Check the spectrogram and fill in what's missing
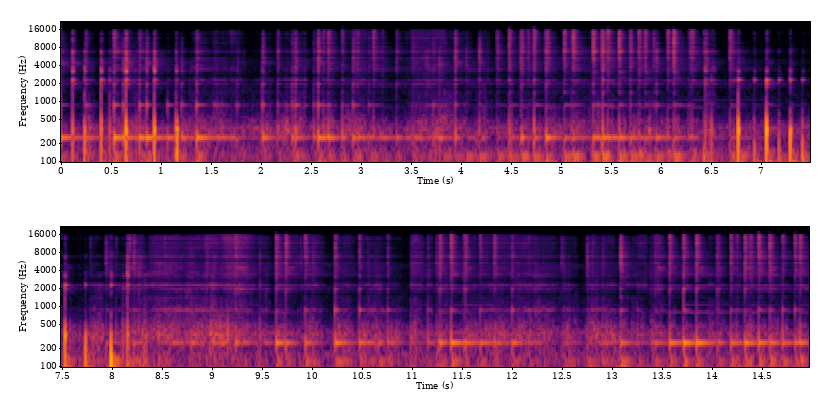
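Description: A blue-coated hollow metal tumbler held over a microphone is tapped and lightly scratched with long nails. The result is a fast, uneven stream of short, dry taps with a low hollow body and brief clinks, mixed with soft scratching.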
